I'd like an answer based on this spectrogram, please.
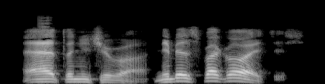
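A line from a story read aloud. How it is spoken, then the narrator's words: Indifferent tone. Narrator (Russian): равнодушным тоном проговорил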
